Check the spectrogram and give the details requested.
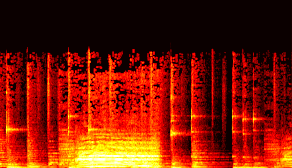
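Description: Cows mooing: one long moo, the loudest sound, rising then falling in pitch about a second and a half in, and another starting near the end.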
